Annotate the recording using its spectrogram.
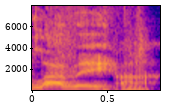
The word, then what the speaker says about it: Olave: I can't say his name, but Olave.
